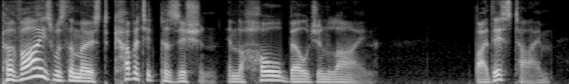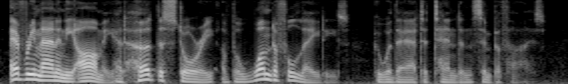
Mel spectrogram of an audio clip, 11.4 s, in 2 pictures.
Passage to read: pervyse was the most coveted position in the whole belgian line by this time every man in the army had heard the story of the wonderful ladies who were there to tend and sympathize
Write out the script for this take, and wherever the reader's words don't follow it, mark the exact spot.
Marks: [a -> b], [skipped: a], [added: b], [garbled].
pervyse was the most coveted position in the whole belgian line by this time every man in the army had heard the story of the wonderful ladies who were there to tend and sympathize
